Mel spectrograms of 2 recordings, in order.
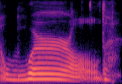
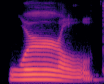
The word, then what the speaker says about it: world: it's the same sound in world so think of were like where were you world and then take time for your tongue to move from the r to the l world now back to 26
